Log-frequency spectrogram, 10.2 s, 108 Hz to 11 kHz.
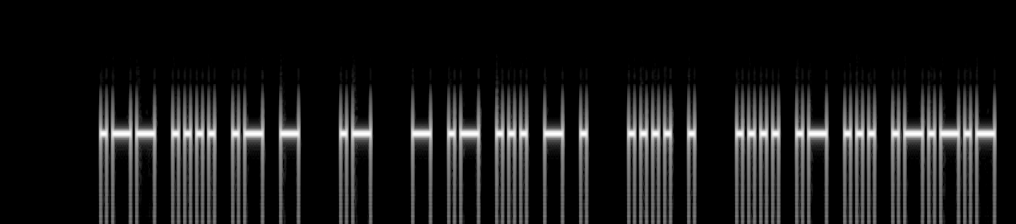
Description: Morse code, heard as a keyed tone, about 20 wpm, 700 Hz. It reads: WHAT A TASTE HE HAS.
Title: Sentences from Top 1100 Words 20wpm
